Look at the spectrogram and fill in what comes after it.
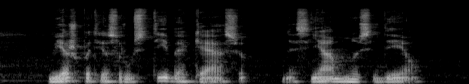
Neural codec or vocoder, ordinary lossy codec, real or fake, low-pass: none; AAC, 96 kbps; real; 14.4 kHz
